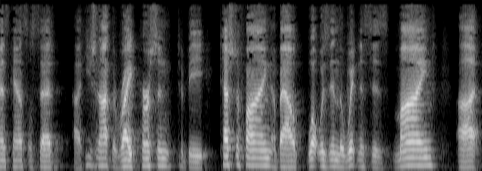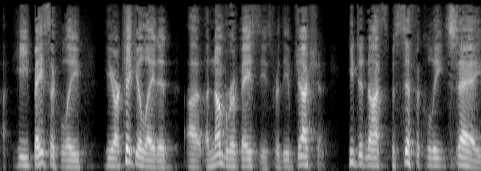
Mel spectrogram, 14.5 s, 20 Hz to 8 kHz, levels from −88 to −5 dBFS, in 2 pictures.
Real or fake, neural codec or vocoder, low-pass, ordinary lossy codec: fake; codec, 16 kHz, 0.9 kbps, LongCat-Audio-Codec; 7.2 kHz; MP3, 32 kbps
